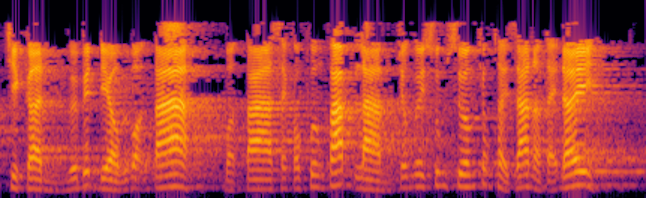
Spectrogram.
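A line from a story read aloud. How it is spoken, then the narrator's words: Sly chuckling. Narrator (Vietnamese): Nàng áo xanh bật cười hắc hắc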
